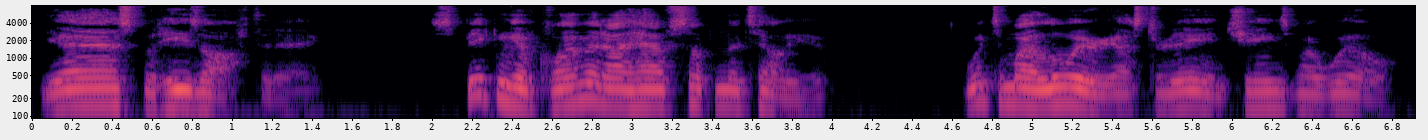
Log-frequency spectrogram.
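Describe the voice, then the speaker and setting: A man voicing a feisty, sharp-tongued elderly mother in a short story, blunt, folksy and grumbling. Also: medium pitch, expressive, normal speed, close to an everyday voice. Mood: frank, scornful. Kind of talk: short story character reading.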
